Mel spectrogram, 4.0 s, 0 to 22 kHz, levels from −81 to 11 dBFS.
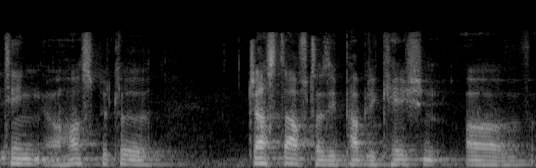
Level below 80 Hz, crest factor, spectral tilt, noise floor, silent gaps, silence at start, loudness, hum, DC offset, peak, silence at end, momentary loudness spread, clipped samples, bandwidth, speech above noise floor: -54 dBFS; 20 dB; -5 dB/octave; -51 dBFS; none; 0 s; -27 LUFS; none; under 0.1%; -8 dBFS; 0 s; 9 LU; under 0.1%; 10.5 kHz; 24 dB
